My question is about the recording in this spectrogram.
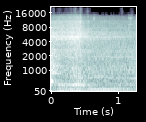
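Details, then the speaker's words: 2013 Kia Forte 2.4L 4-cylinder with intermittent crank-no-start after engine detailing; once ECM communication returned with no fault codes, the engine catches and picks up smoothly into an even run, sounding pretty good. "okay so it started and the engine is running it actually sounds pretty good"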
